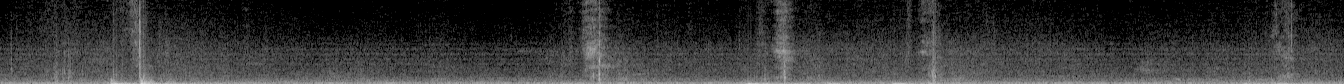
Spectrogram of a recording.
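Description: A karate athlete's uniform snaps sharply with quick strikes.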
